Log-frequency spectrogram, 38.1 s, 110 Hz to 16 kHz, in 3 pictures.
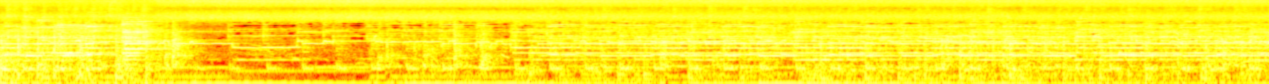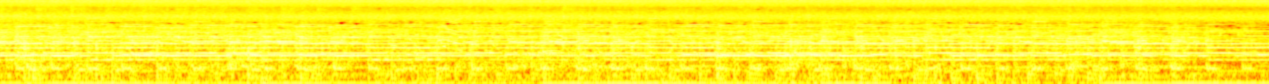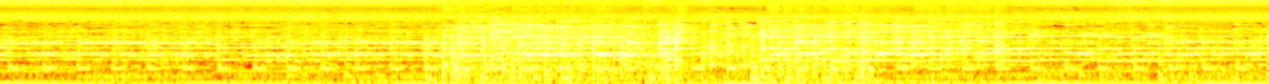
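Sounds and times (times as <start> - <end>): gamelan metallophones ringing: 0.0 - 38.0
low sustained tone: 0.0 - 38.0.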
